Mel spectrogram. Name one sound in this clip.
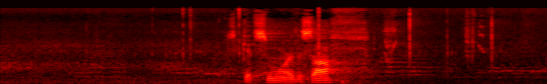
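A plastic trim strip clicks softly as hands handle it.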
